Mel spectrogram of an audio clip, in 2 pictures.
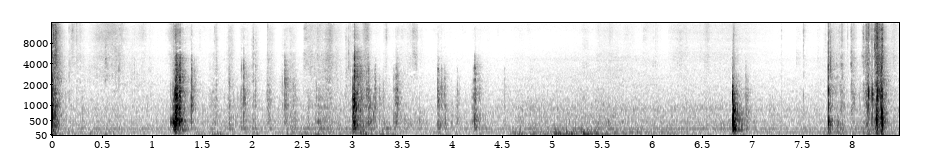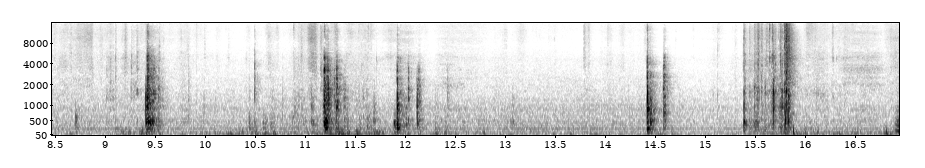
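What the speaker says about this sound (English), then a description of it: "Well, that was a crappy shuffle." Tarot cards are shuffled in short bursts of sharp riffling and tapping, spaced irregularly with quiet pauses between, close up and without talk.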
